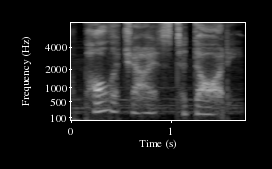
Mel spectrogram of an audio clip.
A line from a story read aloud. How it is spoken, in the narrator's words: she whispered into the crease of my throbbing neck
